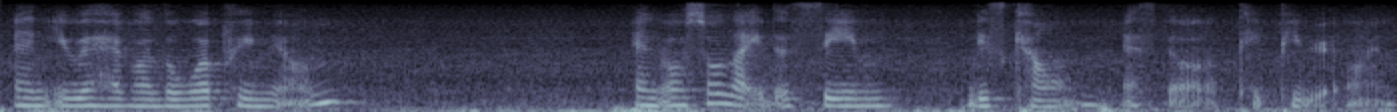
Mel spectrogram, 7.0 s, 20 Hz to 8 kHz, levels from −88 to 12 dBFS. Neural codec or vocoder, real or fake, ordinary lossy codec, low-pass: codec, 16 kHz in and 24 kHz out, 1 kbps, XY-Tokenizer; fake; none; 7.2 kHz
